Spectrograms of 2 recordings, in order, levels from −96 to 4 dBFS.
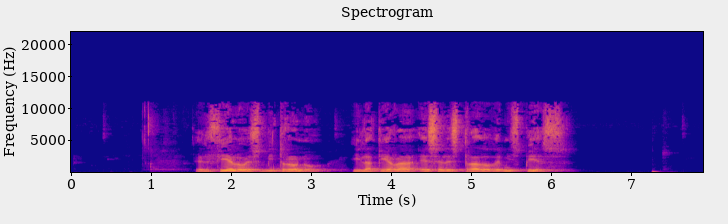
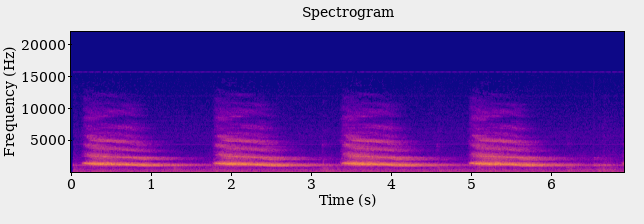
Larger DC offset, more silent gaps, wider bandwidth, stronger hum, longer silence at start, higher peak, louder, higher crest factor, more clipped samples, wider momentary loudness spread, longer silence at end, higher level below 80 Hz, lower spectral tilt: neither; neither; about the same, 11.5 kHz vs 12 kHz; neither; first, 1.55 s vs 0 s; first, -8 dBFS vs -12 dBFS; about the same, -25 LUFS vs -27 LUFS; about the same, 18 dB vs 16 dB; neither; about the same, 21 LU vs 20 LU; first, 0.6 s vs 0 s; about the same, -60 dBFS vs -56 dBFS; first, -4 dB/octave vs -2 dB/octave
